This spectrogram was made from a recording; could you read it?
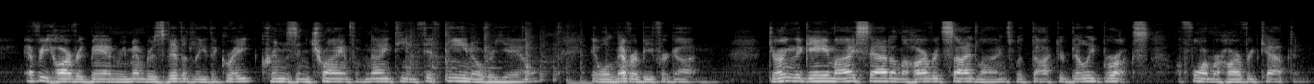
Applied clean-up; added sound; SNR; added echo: none; Drum kit; 17 dB; none.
